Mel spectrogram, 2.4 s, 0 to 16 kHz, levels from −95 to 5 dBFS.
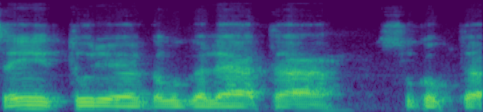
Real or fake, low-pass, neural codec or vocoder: real; 14.4 kHz; none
